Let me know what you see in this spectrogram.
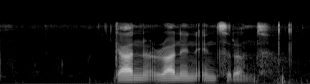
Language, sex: English, male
